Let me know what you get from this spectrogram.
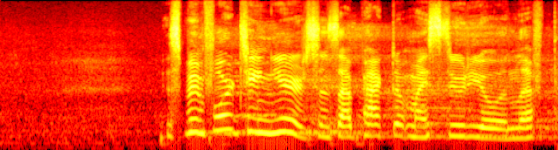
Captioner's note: none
